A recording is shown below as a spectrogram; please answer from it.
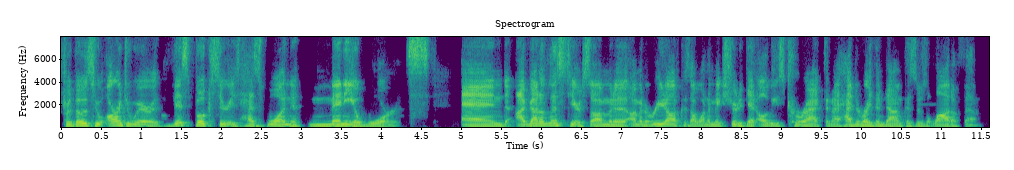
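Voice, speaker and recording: A man's voice: mid-range voice, a little fast. Enthusiastic male podcast interviewer. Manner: enthusiastic, praising, stumbles over words. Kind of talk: casual interview.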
